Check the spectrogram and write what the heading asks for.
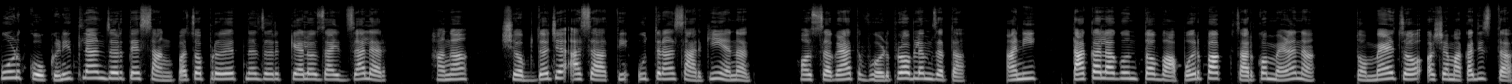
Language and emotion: Goan Konkani, neutral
